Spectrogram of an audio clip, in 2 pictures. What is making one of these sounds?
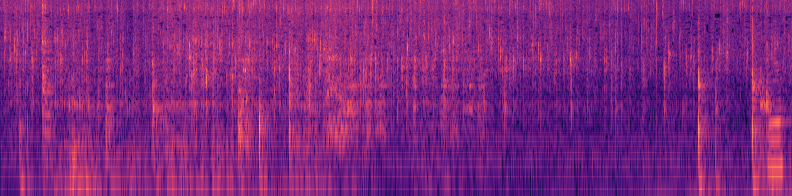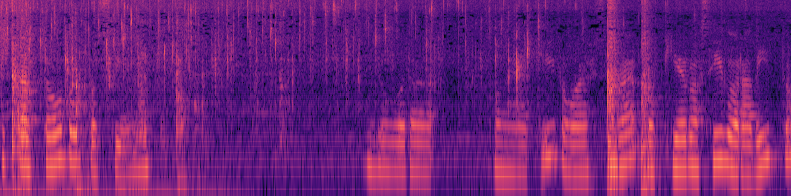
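Bacon sizzles and crackles in hot fat.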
